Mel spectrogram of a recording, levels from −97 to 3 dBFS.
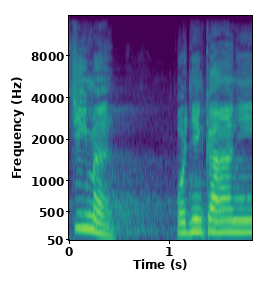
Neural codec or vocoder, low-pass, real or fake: vocoder, 44.1 kHz, 128 mel bands every 512 samples, BigVGAN v2; 14.4 kHz; fake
